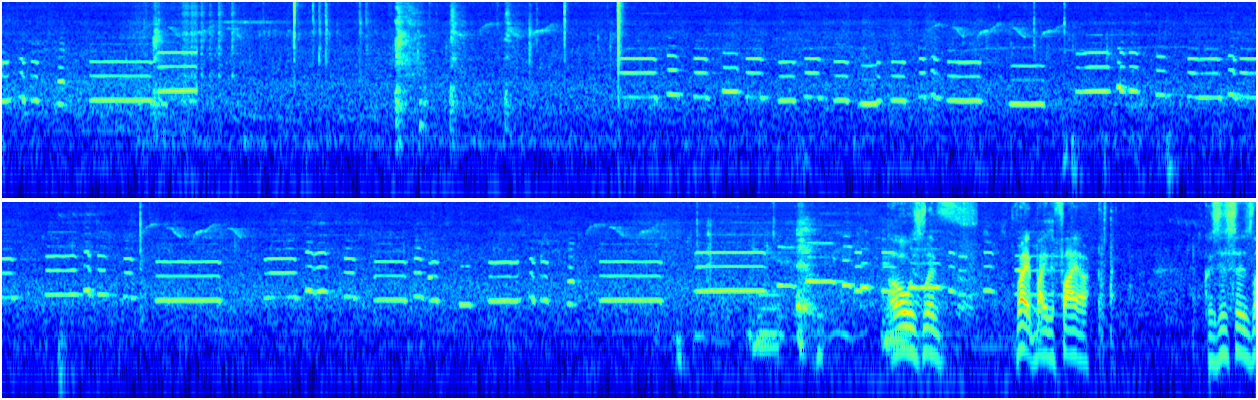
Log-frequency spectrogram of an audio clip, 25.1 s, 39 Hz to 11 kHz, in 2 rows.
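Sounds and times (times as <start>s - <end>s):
wooden flute melody: 0.0s - 2.6s, 6.0s - 23.4s.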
